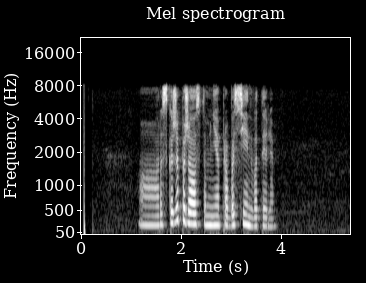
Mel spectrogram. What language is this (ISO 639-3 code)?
rus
